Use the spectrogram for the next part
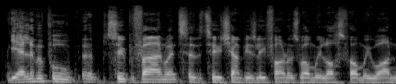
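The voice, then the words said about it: Thick Scouse accent. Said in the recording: “this thick Scouse accent.”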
